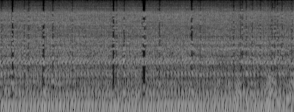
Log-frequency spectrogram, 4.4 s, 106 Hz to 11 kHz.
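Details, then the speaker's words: Kawasaki ER5 motorcycle twin, idling after a roadside oil and filter, air filter and spark plug service, warming up: an even, steady idle with a regular low pulse and no knocks or misses, so it is running as it should. "so Joe car I think she sounds like she's running as she should"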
